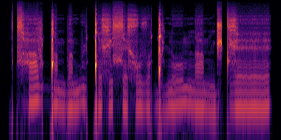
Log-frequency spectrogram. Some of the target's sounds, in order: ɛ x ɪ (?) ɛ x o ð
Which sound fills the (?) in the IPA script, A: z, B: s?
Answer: B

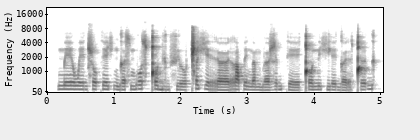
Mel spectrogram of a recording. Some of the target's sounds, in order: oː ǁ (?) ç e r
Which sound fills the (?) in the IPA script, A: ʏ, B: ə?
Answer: B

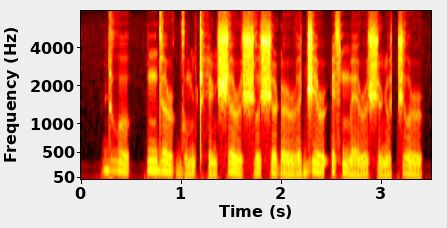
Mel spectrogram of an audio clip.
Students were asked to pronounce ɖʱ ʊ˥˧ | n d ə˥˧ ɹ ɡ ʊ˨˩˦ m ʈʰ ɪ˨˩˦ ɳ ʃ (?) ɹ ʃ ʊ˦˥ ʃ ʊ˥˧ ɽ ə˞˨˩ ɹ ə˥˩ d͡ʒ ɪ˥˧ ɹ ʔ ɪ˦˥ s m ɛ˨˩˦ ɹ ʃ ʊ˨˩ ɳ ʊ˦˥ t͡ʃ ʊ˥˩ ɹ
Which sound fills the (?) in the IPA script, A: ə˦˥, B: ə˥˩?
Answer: B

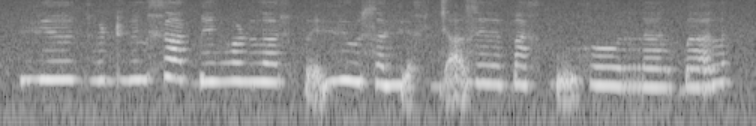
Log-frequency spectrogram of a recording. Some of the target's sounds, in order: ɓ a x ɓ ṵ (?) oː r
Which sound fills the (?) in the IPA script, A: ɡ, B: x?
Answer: B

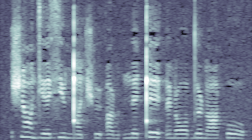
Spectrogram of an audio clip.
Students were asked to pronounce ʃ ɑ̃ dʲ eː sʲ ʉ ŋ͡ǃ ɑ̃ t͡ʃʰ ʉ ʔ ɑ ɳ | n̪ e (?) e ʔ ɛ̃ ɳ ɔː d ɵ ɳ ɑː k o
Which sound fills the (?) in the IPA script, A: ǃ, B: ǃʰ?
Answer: A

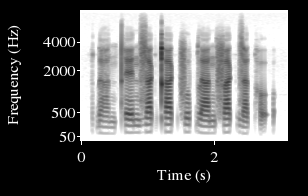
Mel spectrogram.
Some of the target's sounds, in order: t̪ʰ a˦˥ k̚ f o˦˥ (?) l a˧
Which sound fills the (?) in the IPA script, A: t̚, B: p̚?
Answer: B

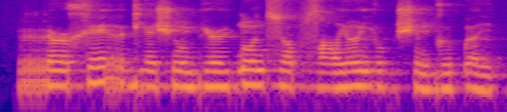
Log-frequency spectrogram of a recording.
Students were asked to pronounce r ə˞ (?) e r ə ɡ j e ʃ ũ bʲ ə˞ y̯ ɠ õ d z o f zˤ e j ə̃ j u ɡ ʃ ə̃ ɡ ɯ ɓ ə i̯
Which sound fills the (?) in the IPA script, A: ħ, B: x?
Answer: B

